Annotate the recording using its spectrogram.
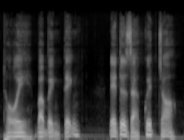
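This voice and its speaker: A man voicing a calm, commanding exorcist master. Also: extremely low pitch, normal speed, no room sound, pitched below the performer's own voice.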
